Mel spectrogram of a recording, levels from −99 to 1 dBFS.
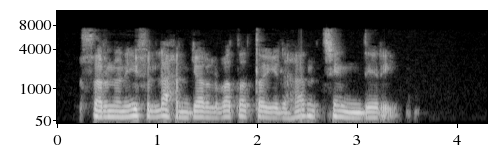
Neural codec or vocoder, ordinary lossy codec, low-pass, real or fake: none; AAC, 64 kbps; 7.2 kHz; real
